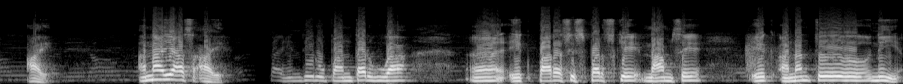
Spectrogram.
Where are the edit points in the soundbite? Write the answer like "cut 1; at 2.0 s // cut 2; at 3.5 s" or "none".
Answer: cut 1; at 3.0 s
